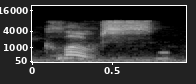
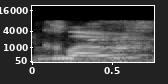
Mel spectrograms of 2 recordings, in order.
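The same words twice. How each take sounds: First: The word ends with a soft S sound. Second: The word ends with a buzzing Z sound. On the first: It means near to something. "If it is not a verb, uh, we say close" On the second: It means to shut something. "that is that Z sound"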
